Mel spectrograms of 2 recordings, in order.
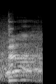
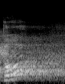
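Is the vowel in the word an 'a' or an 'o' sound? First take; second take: a; o. First: The vowel is pronounced as an 'a' sound. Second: The vowel is pronounced as an 'o' sound. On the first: The speaker calls it right. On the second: The speaker calls it wrong.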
